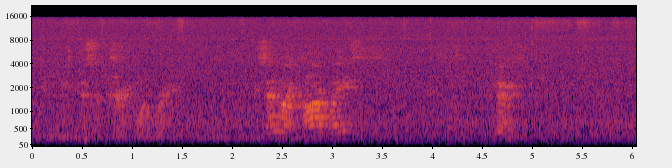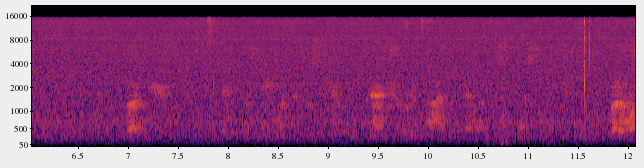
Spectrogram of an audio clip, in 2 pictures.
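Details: Eight-day-old Miniature Pinscher puppies, born 14 June 2013, give thin, high squeaks and whimpers in brief scattered bursts.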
